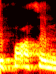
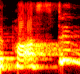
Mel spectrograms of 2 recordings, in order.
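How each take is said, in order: First: फासन with no T, "faa-sen"; silent T. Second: फास्टन with T sounded, "faas-ten"; wrong pronunciation. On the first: Teacher giving the correct form, silent T. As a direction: go straight from S to the vowel in फासन. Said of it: "इसे फासन बोला जाता है". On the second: Teacher showing the form to avoid, wrong pronunciation. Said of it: "इसे फास्टन नहीं बोला जाता". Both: Shown as a demonstration.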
